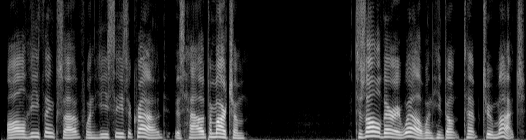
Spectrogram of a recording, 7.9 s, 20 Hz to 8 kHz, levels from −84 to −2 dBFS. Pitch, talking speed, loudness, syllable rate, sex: 180 Hz, 180 wpm, -19 LUFS, 4.1 syllables/s, male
